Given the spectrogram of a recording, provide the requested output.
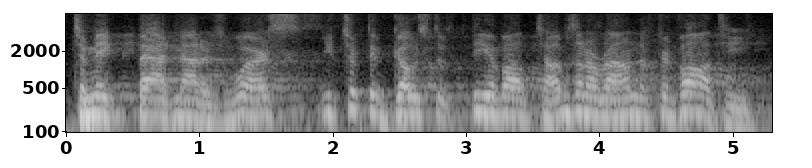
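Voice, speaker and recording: An actor playing a stern, pompous ghost who presides as judge, declaiming officiously in a radio play. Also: male voice, sits high, normal speed, a little mellow, close to an everyday voice. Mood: indignant. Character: stern, pompous male ghost chairman of a tribunal. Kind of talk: old-time radio play acting. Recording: echoey long reverb, faint tape noise.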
